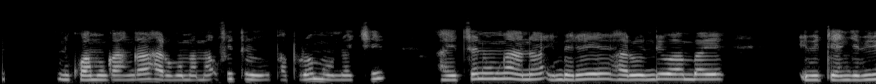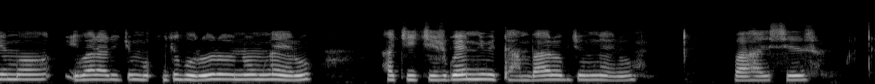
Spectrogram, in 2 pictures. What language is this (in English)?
Kinyarwanda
